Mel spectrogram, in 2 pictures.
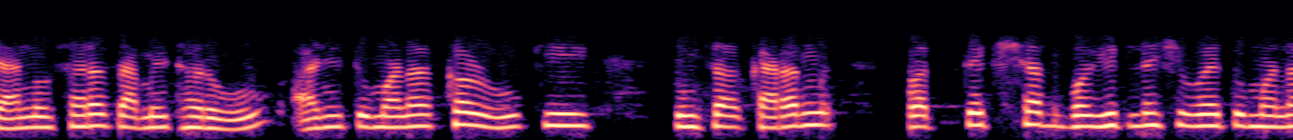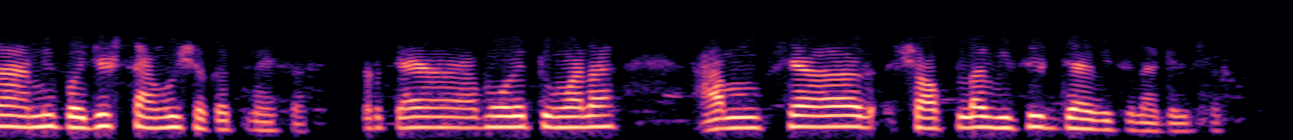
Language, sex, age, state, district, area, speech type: Marathi, male, 30-45, Maharashtra, Wardha, urban, conversation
